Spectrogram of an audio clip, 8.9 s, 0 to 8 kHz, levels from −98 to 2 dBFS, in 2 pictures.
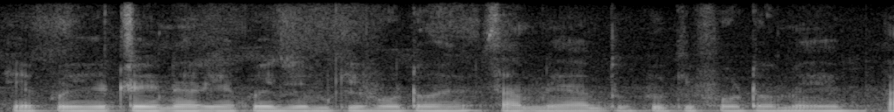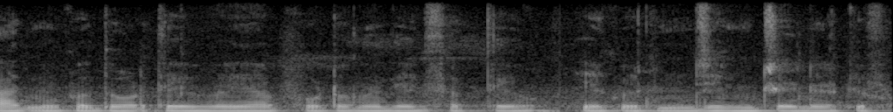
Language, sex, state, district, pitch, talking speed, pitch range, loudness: Hindi, male, Bihar, Bhagalpur, 105 Hz, 210 wpm, 105-110 Hz, -32 LUFS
